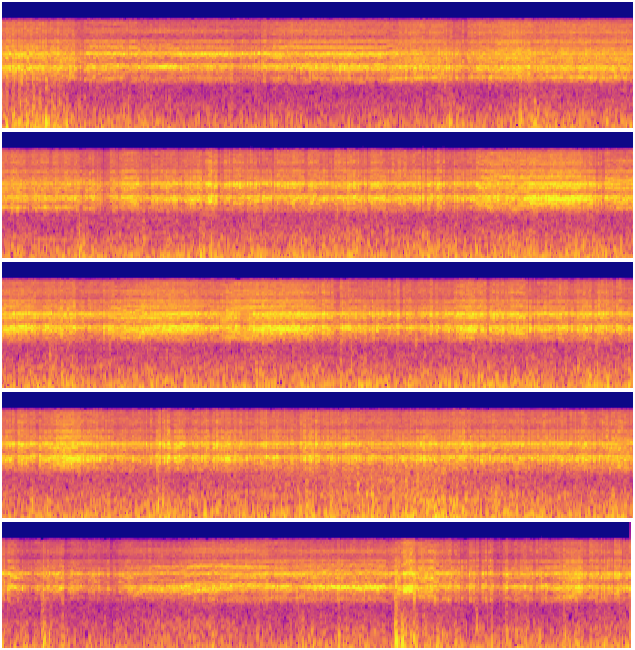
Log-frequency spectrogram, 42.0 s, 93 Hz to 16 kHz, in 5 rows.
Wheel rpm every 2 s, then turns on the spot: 190, 160, 170, 190, 200, 220, 230, 220, 230, 230, 230, 230, 230, 230, 230, 230, 220, 130, 150, 180, 180.
none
